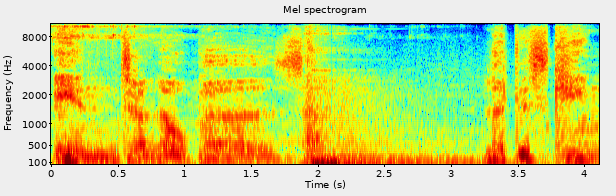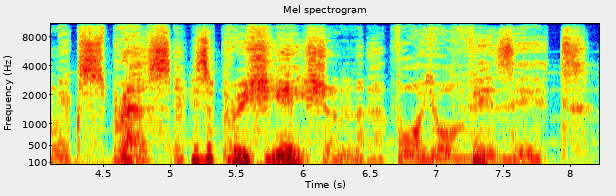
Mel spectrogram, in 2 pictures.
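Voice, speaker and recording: A man's voice: mid-range voice, little pitch movement, extremely slow, a bit bright. A man playing an ancient, soulless robot overlord in an audio drama, mocking and pompous, with music behind. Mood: contemptuous. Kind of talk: scripted audio drama acting.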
